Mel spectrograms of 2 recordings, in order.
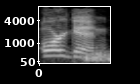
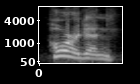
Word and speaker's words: Oregon: oh never mind what what or wait it's pronounced Oregon everybody says Oregon Oregon Oregon I usually say Oregon hold on for the for the only British person on the stream right now he said hor Horgan Horan wrong um Yanni you say it orgon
